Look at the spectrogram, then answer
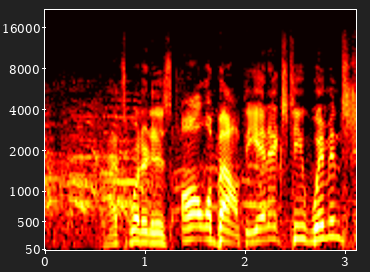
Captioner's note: fans chanting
